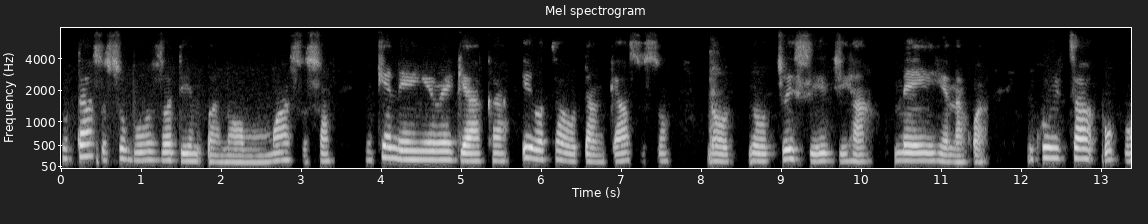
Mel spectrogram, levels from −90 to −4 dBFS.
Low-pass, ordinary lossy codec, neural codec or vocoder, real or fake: 7.2 kHz; Opus, 32 kbps; none; real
